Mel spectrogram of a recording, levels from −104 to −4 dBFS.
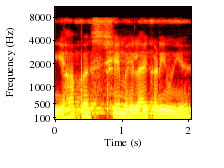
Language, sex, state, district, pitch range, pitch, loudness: Hindi, male, Chhattisgarh, Raigarh, 105-120 Hz, 110 Hz, -19 LUFS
